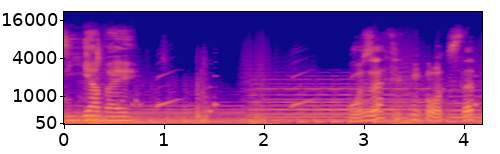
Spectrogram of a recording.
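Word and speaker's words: やばい: You're pronouncing Y's as J's. So I heard Jabai. So I said, Jabai. It's Yabai.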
